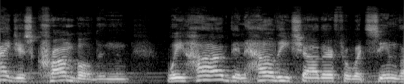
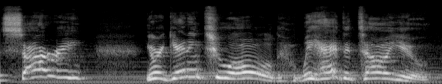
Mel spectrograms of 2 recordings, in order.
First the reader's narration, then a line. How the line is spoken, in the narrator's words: she just cried and she said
